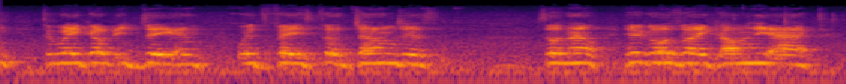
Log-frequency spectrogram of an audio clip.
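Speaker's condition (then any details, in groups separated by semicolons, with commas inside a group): Traumatic brain injury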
